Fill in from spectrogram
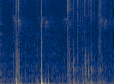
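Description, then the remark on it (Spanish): Fingers tap an iPad screen: two firm, low thumps, then a run of lighter, quicker taps and clicks, like typing on glass, with otherwise quiet surroundings. “¿Qué tanto se escucha si muevo, si toco el iPad?”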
